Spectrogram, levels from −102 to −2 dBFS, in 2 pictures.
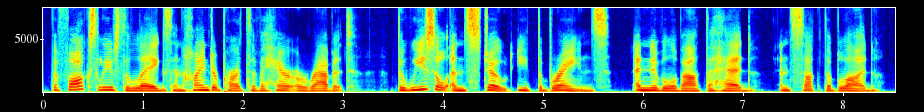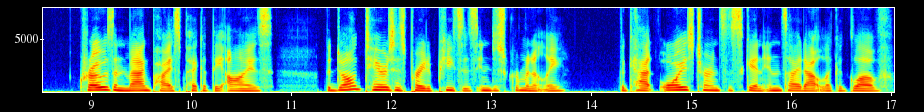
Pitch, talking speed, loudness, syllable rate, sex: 200 Hz, 195 wpm, -18 LUFS, 5.1 syllables/s, female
